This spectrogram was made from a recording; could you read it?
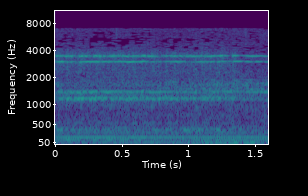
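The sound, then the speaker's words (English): A telephone rings steadily during a storm in a continuous, sustained trill at moderate loudness, with no voices present. “Phone. How could it be? Nobody knows I'm here.”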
